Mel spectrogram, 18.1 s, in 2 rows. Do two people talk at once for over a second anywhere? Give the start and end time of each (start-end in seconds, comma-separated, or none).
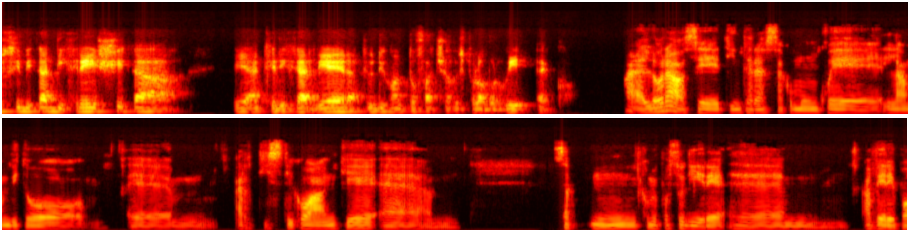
none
